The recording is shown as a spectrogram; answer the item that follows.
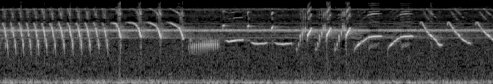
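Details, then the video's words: Timbrado canary song for training: a rapid rolling trill, then a buzzy note, low flat whistles and varied upward and downward swoops in an uneven sequence. "Canário Timbrado 🎶 Som de Alta Qualidade para Encarte e Treinamento"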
